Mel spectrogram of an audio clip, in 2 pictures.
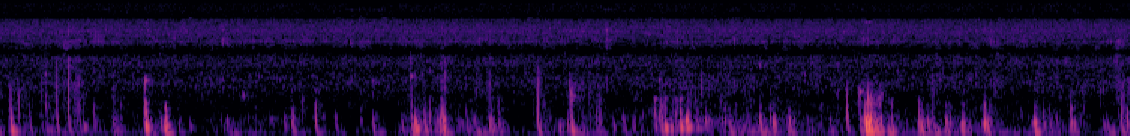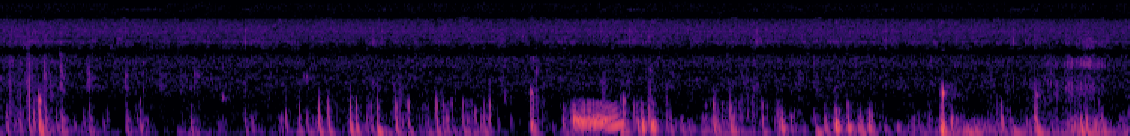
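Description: Quiet, irregular gurgles and low rumbles from the belly; ordinary stomach growling from gas and fluid moving through the gut.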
